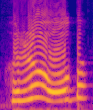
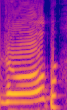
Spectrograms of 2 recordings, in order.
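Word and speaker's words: robe: एल यू ई blue रोब आर ओ बी ई इसे क्या प्रोनाउंस किया जाता है रोब बहुत सारे लोग जिनको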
